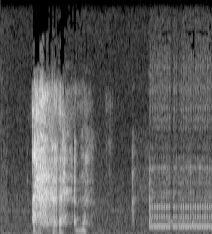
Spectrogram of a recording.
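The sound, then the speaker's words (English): A short, harsh burst of noise, then a telephone begins ringing with a steady electronic tone that holds to the end, moderately loud, with no one speaking. “Um, it just rings and rings.”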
